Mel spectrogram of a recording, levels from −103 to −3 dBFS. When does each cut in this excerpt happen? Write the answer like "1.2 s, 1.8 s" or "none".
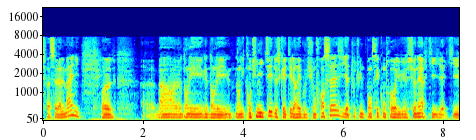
1.2 s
